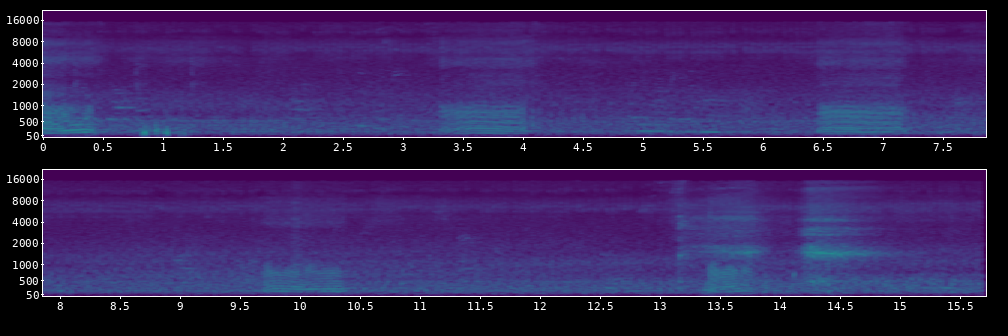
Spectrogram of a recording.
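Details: Sleeping pug puppy snoring: three to four rough, buzzing breaths roughly every three seconds over quiet room noise.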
